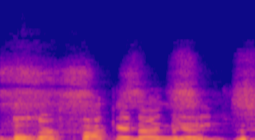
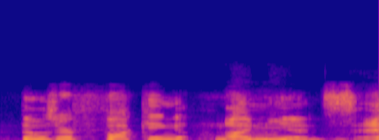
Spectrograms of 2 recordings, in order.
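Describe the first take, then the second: First: Slow deadpan. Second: Deadpan quote. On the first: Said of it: "He's like". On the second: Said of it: "Dan Stevens goes". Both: Retold or imitated.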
